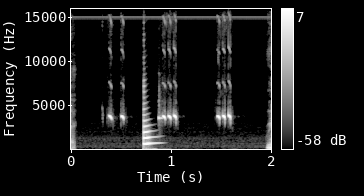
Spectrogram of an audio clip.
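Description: Cartoon cricket-chirp sound effect: a few short, high chirps in an otherwise silent pause, the stock gag for an awkward silence. About two-thirds of a second in, a brief upward-sliding squeak is the loudest sound.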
